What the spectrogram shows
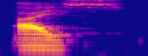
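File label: "ice", English word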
